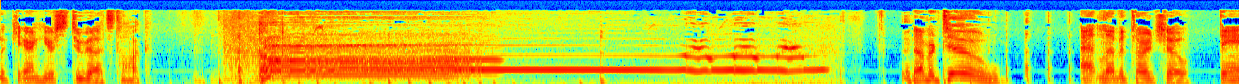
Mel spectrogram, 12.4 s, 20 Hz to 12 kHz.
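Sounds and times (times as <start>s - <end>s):
speech: 0.0s - 1.6s, 9.1s - 12.3s
dog howling like a siren: 2.6s - 8.4s.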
